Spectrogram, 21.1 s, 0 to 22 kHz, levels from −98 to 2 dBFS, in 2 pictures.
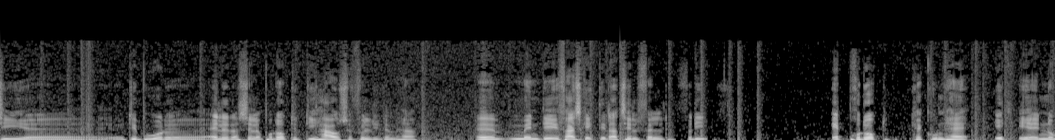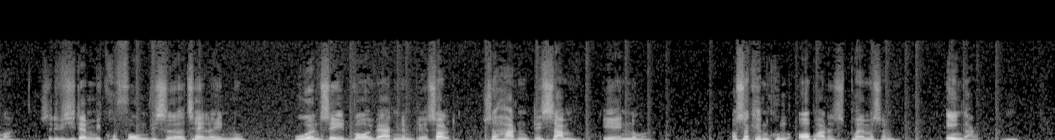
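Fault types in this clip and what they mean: Overdone noise removal: the noise reduction was pushed way too hard, so any frequency band sitting near the noise level gets pulled down or shut off, taking quiet bits of the speech with it. Throughout the clip, gaps go nearly silent with twinkly specks.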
